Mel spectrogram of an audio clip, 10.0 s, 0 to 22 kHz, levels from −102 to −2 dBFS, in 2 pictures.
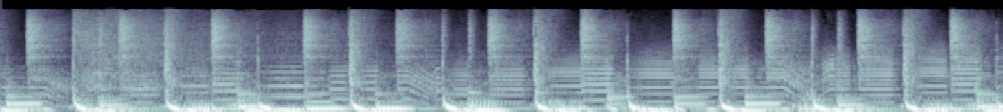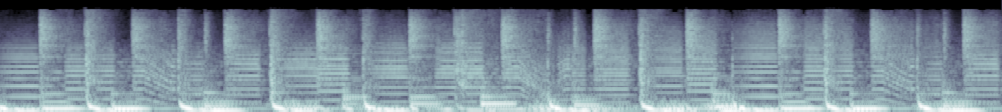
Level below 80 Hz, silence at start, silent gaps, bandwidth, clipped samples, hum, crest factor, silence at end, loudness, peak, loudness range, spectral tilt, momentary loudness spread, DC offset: -18 dBFS; 0 s; none; 16 kHz; under 0.1%; none; 12 dB; 0 s; -16 LUFS; -2 dBFS; 1 LU; -4.5 dB/octave; 3 LU; under 0.1%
